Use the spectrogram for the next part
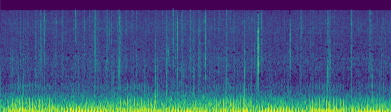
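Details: Relaxing purr of a domestic cat, a deep buzzing rumble pulsing softly with inhale and exhale, accompanied by frequent crisp crackles and pops of a fireplace.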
